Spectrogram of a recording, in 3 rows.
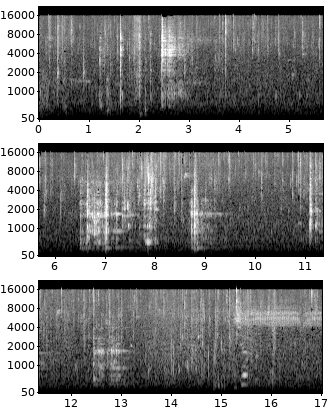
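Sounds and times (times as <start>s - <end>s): water dripping and splashing: 0.0s - 17.0s
metal pots clinking: 0.6s - 3.2s, 6.5s - 9.6s, 10.9s - 11.6s, 12.4s - 13.3s.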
